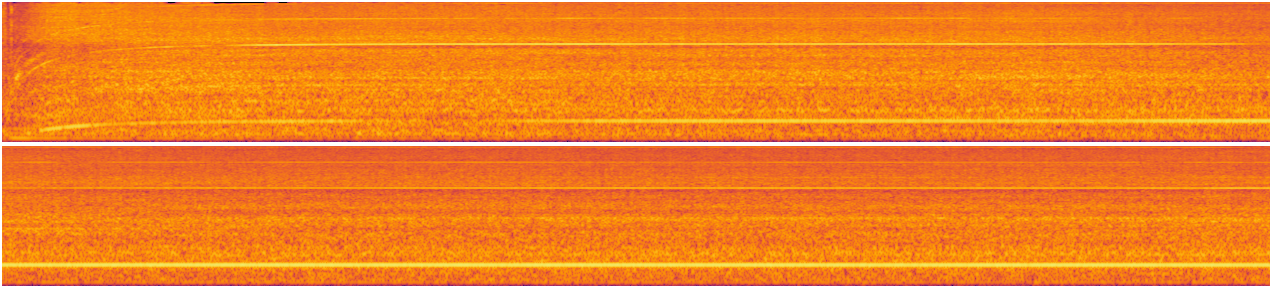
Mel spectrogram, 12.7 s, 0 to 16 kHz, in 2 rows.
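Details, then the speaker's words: Cheapest Dyson upright vacuum running, measured at 70–90 dB depending on distance: motor spins up within a second to a steady, even high whine with airflow hiss, no rattle or grinding, running healthy. "So even when I give the Dyson the grace and I go over here to the desk, even when I do that, it was still in the 70s."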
